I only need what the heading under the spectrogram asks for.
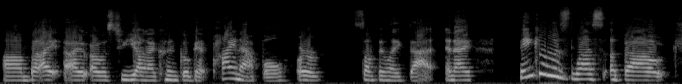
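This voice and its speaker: A woman chatting casually as an anime panelist, pausing and searching her memory as she talks. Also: mid-range voice, animated. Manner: hesitant, searching for recollections. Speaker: podcast panelist. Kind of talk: casual chat about anime.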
